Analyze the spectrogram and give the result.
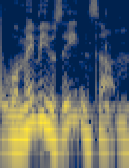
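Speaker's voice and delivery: ordinary talk, nothing marked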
